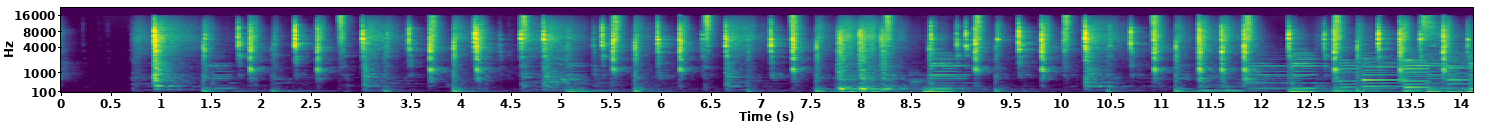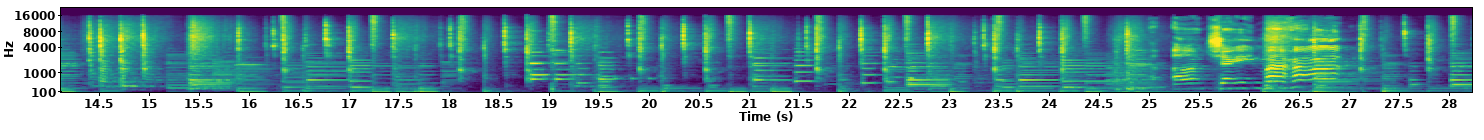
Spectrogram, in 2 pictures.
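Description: Jazz band's instrumental intro: acoustic grand piano and drum kit playing, with the electric bass guitar coming in strongly about halfway through.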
